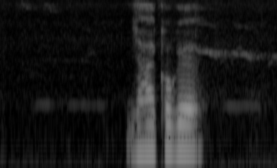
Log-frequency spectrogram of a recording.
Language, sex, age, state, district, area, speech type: Santali, male, 30-45, West Bengal, Jhargram, rural, spontaneous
